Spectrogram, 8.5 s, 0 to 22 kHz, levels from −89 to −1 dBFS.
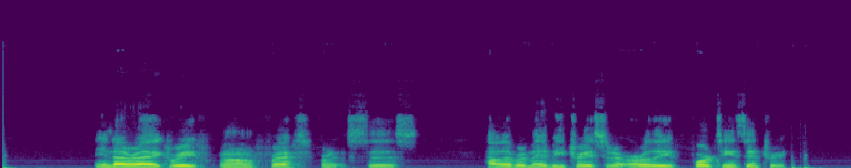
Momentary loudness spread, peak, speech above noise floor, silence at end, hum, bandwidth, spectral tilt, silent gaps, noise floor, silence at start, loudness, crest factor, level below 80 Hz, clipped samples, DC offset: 19 LU; -2 dBFS; 46 dB; 0.4 s; none; 7.4 kHz; -7 dB/octave; none; -63 dBFS; 0.05 s; -18 LUFS; 16 dB; -46 dBFS; under 0.1%; under 0.1%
